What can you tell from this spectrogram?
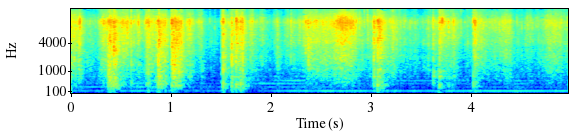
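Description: Bubble wrap and packing tape crinkling and rustling in irregular bursts as the wrapping is cut open and handled.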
